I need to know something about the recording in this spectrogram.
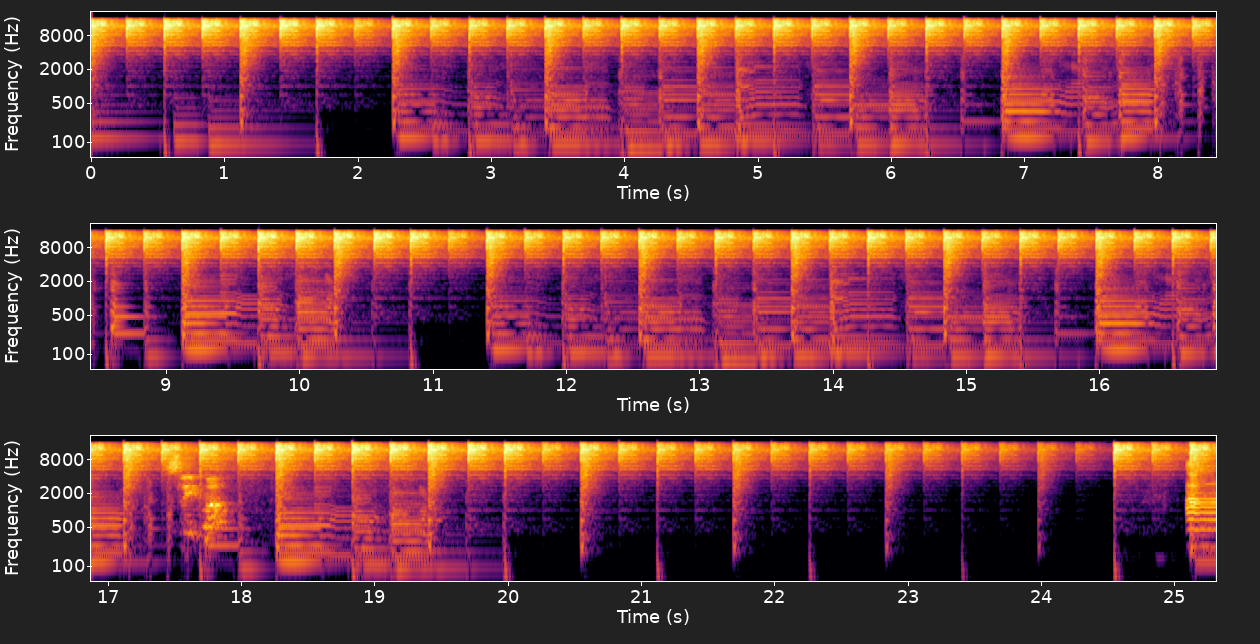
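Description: Instrumental backing music: plucked guitar and bass over a steady ticking beat. The bass drops out about four seconds before the end, leaving lighter plucked notes and the beat.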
